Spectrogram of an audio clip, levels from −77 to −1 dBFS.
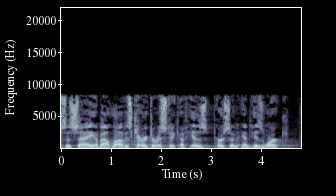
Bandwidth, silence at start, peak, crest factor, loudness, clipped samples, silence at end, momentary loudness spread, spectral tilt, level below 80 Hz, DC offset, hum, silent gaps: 8.8 kHz; 0 s; -2 dBFS; 14 dB; -14 LUFS; under 0.1%; 0.25 s; 6 LU; -3 dB/octave; -50 dBFS; under 0.1%; none; none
